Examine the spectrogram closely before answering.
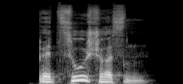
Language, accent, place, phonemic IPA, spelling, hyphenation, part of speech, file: German, Germany, Berlin, /bəˈt͡suːˌʃʊsn̩/, bezuschussen, be‧zu‧schus‧sen, verb, De-bezuschussen.ogg
- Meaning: to subsidize (especially a specific sale or deal)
